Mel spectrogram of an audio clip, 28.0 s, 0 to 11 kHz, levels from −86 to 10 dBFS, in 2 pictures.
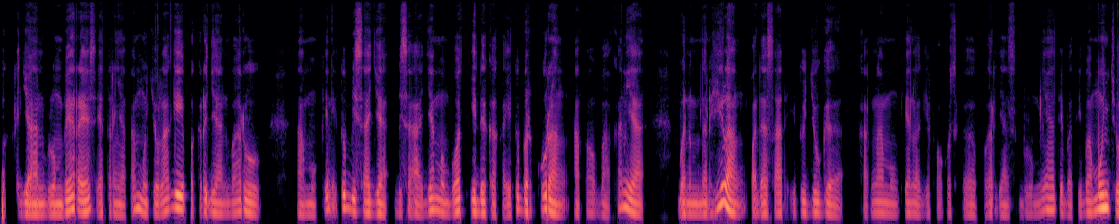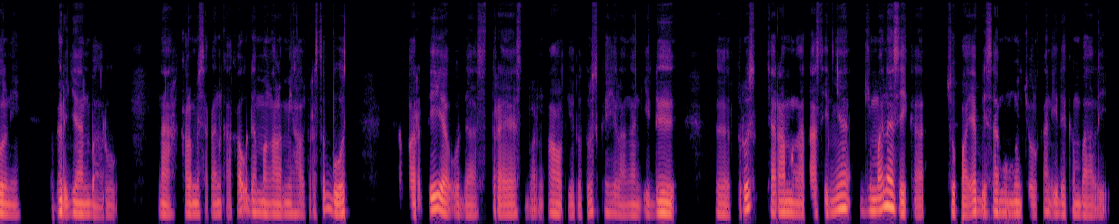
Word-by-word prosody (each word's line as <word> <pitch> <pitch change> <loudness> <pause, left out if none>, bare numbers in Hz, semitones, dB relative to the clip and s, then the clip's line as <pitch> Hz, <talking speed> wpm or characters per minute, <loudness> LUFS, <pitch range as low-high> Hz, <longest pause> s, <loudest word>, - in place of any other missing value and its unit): pekerjaan 105 -2 +1
belum 100 0 +2
beres, 125 0 +5
ya 110 - -3
ternyata 105 +3 -5
muncul 110 -8 +1
lagi 155 +2 +8
pekerjaan 115 -8 -2
baru, 110 -3 +1 0.4
nah 105 -2 -4
mungkin 100 -1 -4
itu 160 - +2
bisa 120 -6 +1
ja 110 -1 +2
bisa 115 -1 -6
aja 130 +8 0
membuat 120 0 +1
ide 115 -1 +5
Kakak 105 -1 -6
itu - - -9
berkurang 120 -3 +2
atau 110 0 -8
bahkan 105 - -4
ya 110 - +4 0.4
benar-benar 105 -1 0
hilang 145 - +7 0.2
pada 105 - -1
saat 110 +2 -4
itu 115 +1 -8
juga, 105 -5 -2 0.2
karena 110 0 -5
mungkin 110 0 -5
lagi 100 -1 -7
fokus 105 - -16
ke 100 -2 -9
pekerjaan 100 -2 -8
sebelumnya 105 +8 -5
tiba-tiba 105 0 -6
muncul 145 -7 +8
nih 95 -1 -4 0.4
pekerjaan 105 +1 +1
baru. 95 -1 -7 0.6
Nah 100 -1 -3
kalau 105 -3 -2
misalkan 105 0 -5
Kakak - - -4
udah 115 - -2
mengalami 105 -1 -1
hal 105 +1 -6
tersebut 110 0 0 0.7
seperti 130 +8 +3
ya 110 - +3
udah 100 -3 -6
stres, 100 +1 -3
burnout 110 -3 -4
gitu, 100 +1 -7
terus 120 +3 -6
kehilangan 100 -4 -6
ide, 110 0 +2 0.5
eee, 100 -2 -2
terus 140 +7 +1
cara 115 +1 +1
mengatasinya 110 +7 +1
gimana 135 +8 +5
sih 110 -3 +2
Kak, - - -6 0.3
supaya 100 +5 0
bisa 110 +3 -2
memunculkan 110 0 -4
ide 105 0 -2
kembali? 100 -2 -5
110 Hz, 150 wpm, -24 LUFS, 105-120 Hz, 0.7 s, lagi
